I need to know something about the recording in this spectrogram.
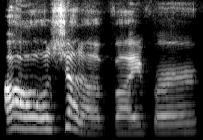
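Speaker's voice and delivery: bashful, stretched-out shut up; playful brush-off. Acted. Mom brushes off child's praise.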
